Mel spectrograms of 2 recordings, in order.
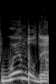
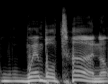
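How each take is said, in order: First: The middle consonant sounds like a D. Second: The middle consonant sounds like a T. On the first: The speaker calls it right. "It's a D" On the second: The speaker calls it wrong. "it's not Wimbledon like Anthony is saying"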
